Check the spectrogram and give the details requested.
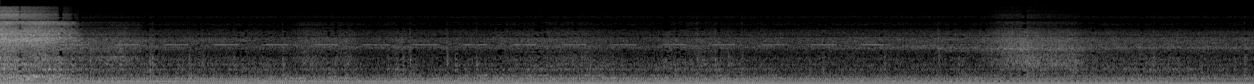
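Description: Car engine idling steadily, heard from inside the cabin as a low, even hum. A louder rush of noise dies away within the first second, and a brief hiss swells about ten seconds in.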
